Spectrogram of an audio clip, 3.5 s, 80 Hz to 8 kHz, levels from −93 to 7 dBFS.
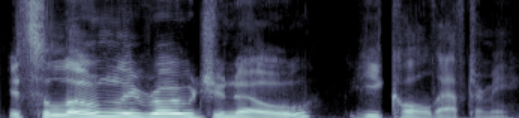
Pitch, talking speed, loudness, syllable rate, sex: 140 Hz, 175 wpm, -15 LUFS, 4.5 syllables/s, male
